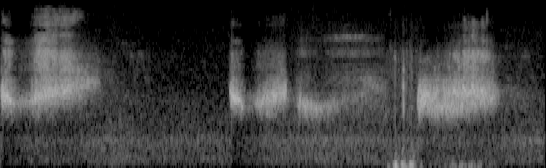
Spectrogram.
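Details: Black grouse lekking at the lek: loud hoarse hissing bursts, each about a second long, sounded three times with short gaps, with brief low thumps between them.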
